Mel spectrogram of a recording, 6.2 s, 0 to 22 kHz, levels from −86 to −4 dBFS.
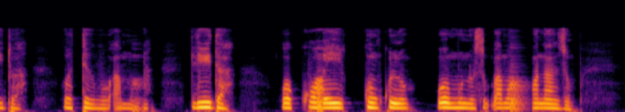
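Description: Speech with a grainy, breathy upper band throughout, likely from Bluetooth LC3 compression at about 32 kbps, where noise fills the zeroed highs, unlike steady hiss. Lost LE Audio frames at 1.34–1.45 s, 3.19–3.25 s and 5.11–5.35 s smear into noisy repeats that fade, not hard silent gaps.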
